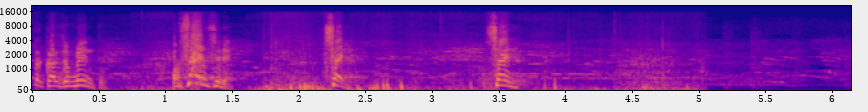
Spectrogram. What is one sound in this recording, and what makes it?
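A second man shouts angrily up close.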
